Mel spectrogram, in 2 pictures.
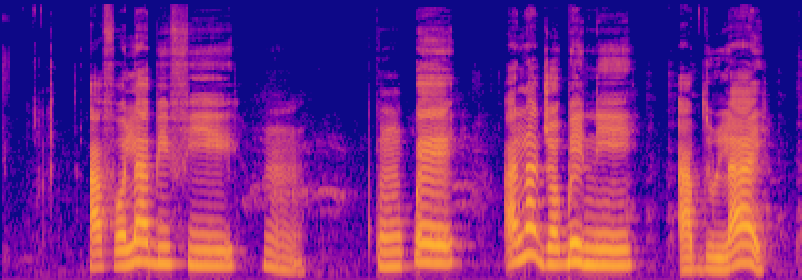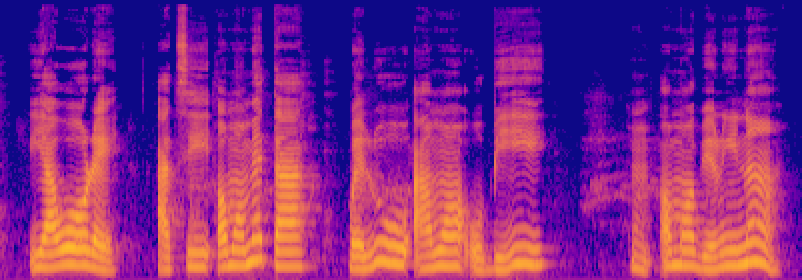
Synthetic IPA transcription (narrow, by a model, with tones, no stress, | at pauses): a˨fɔ˨la˦bi˦fĩ˧˨ | kũ˨˧˦k͡pe˦ | a̰˧la˦˨d͡ʒɔ˧ɡ͡be˦˨nĩ˧ | a˨b̚du˨la˦i˨ | i˨ja˨wo˦ɾɛ˨ | a̰˨ti˧ɔ˧mɔ̃˧mɛ̃˦ta˧ | k͡pɛ˨lu˨˦a̰˨w̃ɔ̃˧ʔo̰˨bi˨˦˨ | ɔ̰˧mɔ̃˧bĩ˨ɾ̃ĩ˧nãː˦˨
